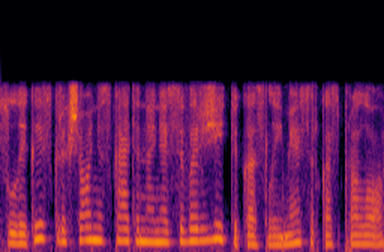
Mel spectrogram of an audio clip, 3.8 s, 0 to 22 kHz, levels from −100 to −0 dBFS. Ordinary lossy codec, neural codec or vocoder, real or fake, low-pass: Opus, 16 kbps; none; real; 5.4 kHz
